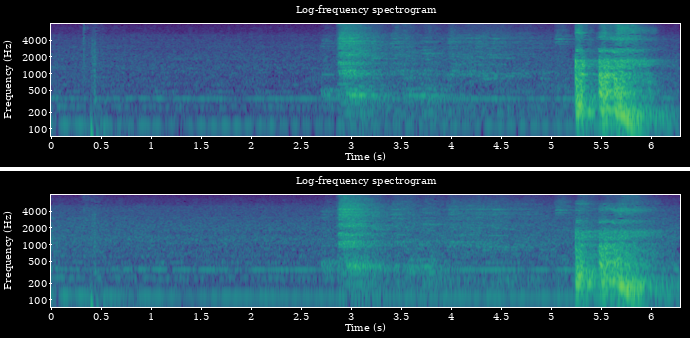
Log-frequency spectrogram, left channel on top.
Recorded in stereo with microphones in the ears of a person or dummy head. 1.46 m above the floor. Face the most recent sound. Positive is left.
turn(degrees=55)  # may be behind; listen again after turning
